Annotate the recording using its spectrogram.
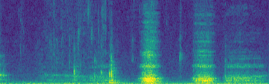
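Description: A few faint, soft, sticky sounds of chopsticks picking up sauce-coated octopus from a tray of seafood jjajang.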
